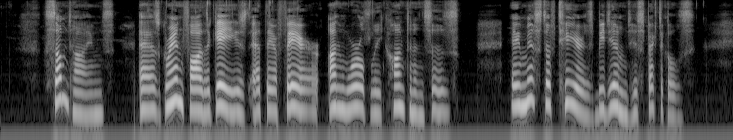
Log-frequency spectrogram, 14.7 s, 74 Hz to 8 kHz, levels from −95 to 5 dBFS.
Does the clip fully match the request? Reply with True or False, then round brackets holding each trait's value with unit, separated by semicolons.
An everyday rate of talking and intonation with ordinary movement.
False (65 wpm; 3.7 semitones)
